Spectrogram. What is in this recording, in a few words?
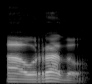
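"ahorrado", Spanish, male; mekanta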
